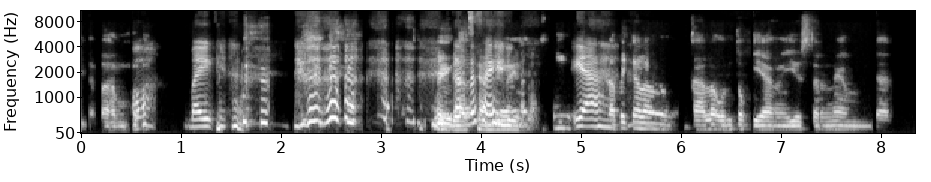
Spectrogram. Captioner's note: laughs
